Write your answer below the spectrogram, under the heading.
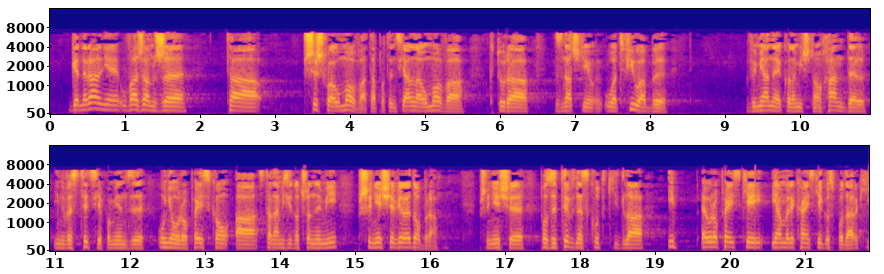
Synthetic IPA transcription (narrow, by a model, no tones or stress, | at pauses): ɡɛnɛɾalɲɛuvaʐamʐɛ | t̪a | pʂɘʂwaumɔva̰t̪apɔt̪ɛnt̪sʲjalnaumɔva | kt̪uɾa | znat͡ʂɲɛṵwat̪fʲiwabɘ | vɘmʲjanɛːkɔnɔmʲit͡ʂnɔ̃w̃xand̪ɛlinvɛst̪ɘt̪sʲjɛpɔmʲjɛnd̪zɘuɲjɔ̃w̃ɛwɾɔpɛjskɔ̃w̃ʔast̪anamʲizʲjɛd̪nɔt͡ʂɔnɘmʲipʂɘɲeɕɛvʲjɛlɛd̪ɔbɾa̰ | pʂɘɲeɕɛpɔzɘt̪ɘvnɛskut̪kʲid̪la | i | ɛwɾɔpɛjskʲejiamɛɾɘkaj̃skʲejɡɔspɔd̪aɾkʲi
